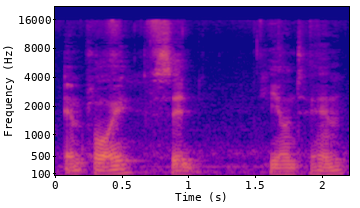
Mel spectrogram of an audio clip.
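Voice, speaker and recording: A man's voice: low voice, steady tone, a little slow, darkish tone, slight background noise. A man reading an old essay aloud, often stumbling and repeating words as he goes. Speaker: reader of a classic essay.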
